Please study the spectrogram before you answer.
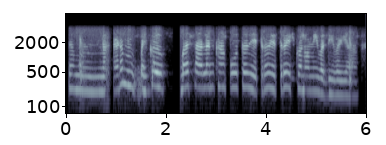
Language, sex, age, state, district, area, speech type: Sindhi, female, 45-60, Maharashtra, Thane, urban, conversation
